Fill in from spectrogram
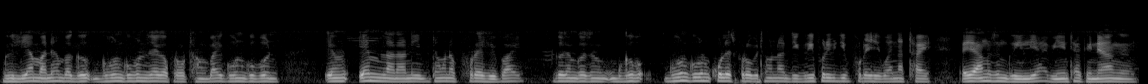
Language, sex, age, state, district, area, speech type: Bodo, male, 18-30, Assam, Udalguri, urban, spontaneous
